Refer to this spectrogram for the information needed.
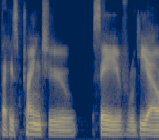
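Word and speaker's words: Rukiya: That's how you say her name? Is that right? – Right, Rukia, yeah.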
